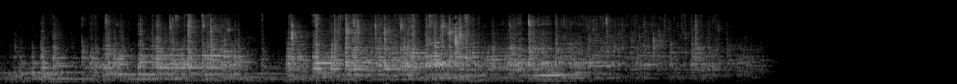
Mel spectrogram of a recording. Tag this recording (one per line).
metal
pail
fountain
spit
